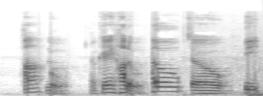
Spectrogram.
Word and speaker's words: halo: It's halo. halo.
